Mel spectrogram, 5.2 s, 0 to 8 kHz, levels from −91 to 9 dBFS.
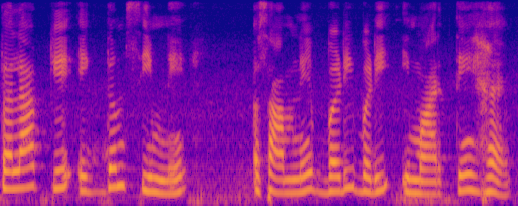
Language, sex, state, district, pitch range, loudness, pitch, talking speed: Hindi, female, Telangana, Hyderabad, 200-255 Hz, -17 LUFS, 220 Hz, 105 wpm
